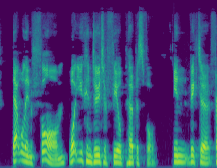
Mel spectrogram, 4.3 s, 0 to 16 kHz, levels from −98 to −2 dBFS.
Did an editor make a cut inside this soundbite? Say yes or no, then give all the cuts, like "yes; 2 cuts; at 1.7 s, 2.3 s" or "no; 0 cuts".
yes; 1 cut; at 1.3 s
